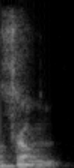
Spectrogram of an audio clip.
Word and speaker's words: Thrawn: Hay un personaje ahora de la Guerra de las Galaxias que es el almirante, bueno, ahora lo llaman Thrawn, ¿vale? Aquí lo hemos llamado Thrawn toda la vida, pero bueno, en la pronunciación, ¿no? En inglés americano, Thrawn, ¿no?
